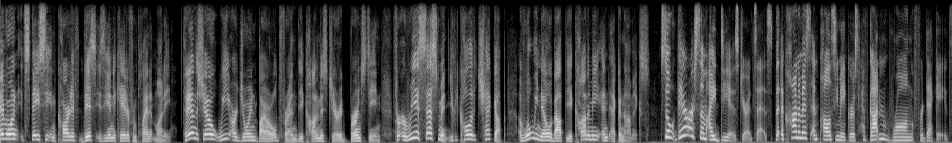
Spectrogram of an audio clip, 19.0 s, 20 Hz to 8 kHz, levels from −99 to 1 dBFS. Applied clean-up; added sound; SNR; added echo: none; none; none; none.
